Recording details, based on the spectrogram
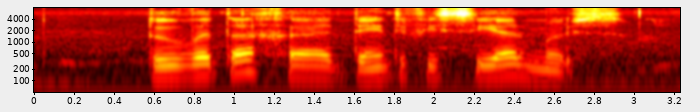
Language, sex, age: Afrikaans, male, 22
